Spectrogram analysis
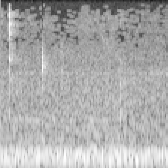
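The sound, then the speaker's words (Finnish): Two quick, quiet, soft mouse clicks a fraction of a second apart, clicking an exe file to start a program, over a low steady hum with no voices. “Tuolta sitä exeä klikkaamalla”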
